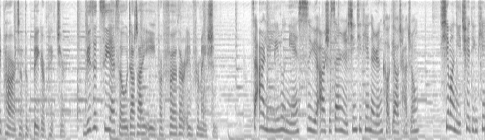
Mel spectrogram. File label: CENSUS CHINESE, advertising, radio; broadcast in the week leading up to Census Day; to emphasise the inclusiveness of the census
